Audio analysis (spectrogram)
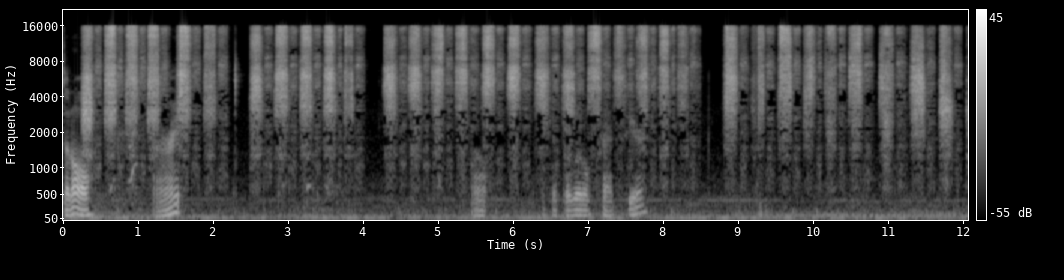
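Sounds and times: air blower puffing hisses: 0.0 - 12.0.

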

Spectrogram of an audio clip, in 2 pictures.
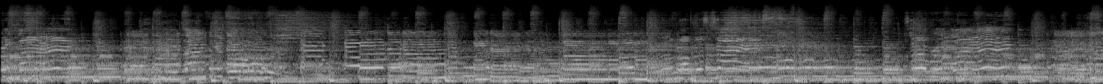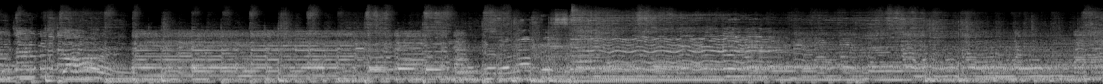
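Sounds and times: electric guitar bending notes: 0.0 - 22.0
live blues band playing: 0.0 - 22.0.

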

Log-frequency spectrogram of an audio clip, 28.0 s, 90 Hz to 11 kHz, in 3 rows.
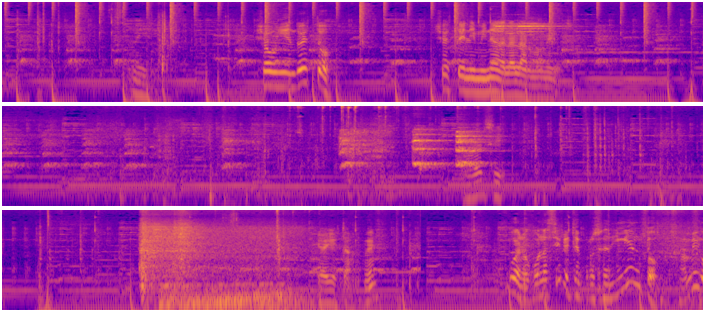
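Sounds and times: car engine starting and running: 19.2 - 23.1.

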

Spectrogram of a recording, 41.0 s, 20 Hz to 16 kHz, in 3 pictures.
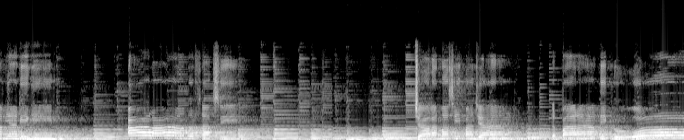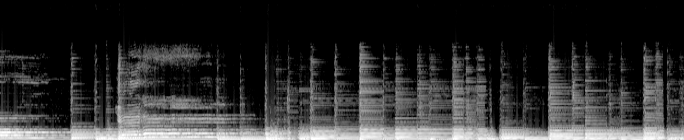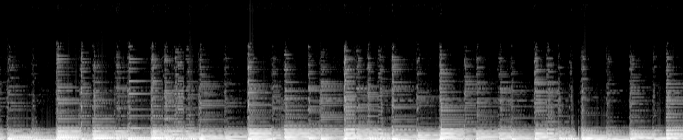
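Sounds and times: acoustic guitar strumming: 0.0 - 41.0.

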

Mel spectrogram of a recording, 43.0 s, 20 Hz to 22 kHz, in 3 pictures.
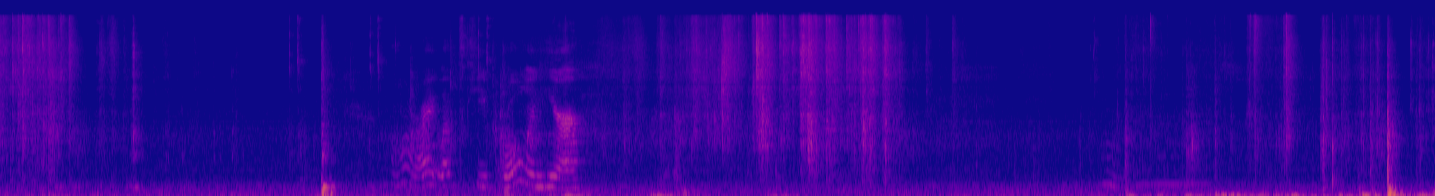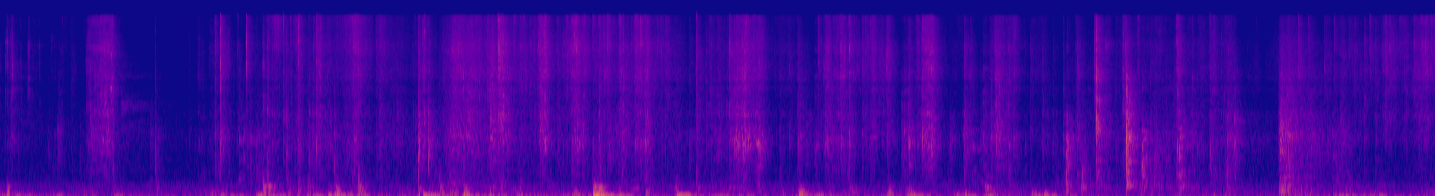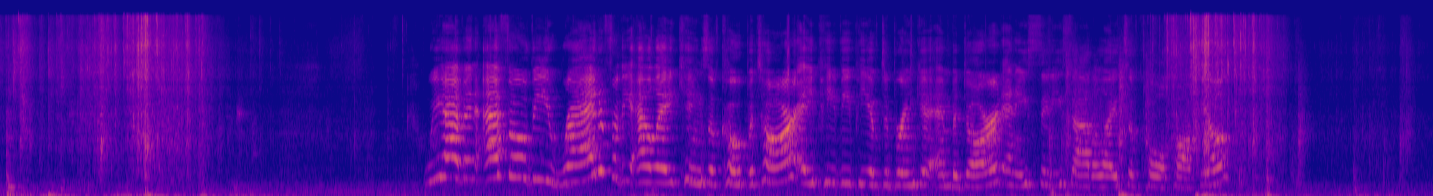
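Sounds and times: foil wrappers tearing and crinkling: 0.0 - 0.9, 6.8 - 9.2, 16.4 - 24.7, 27.8 - 31.0, 40.1 - 41.7.

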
